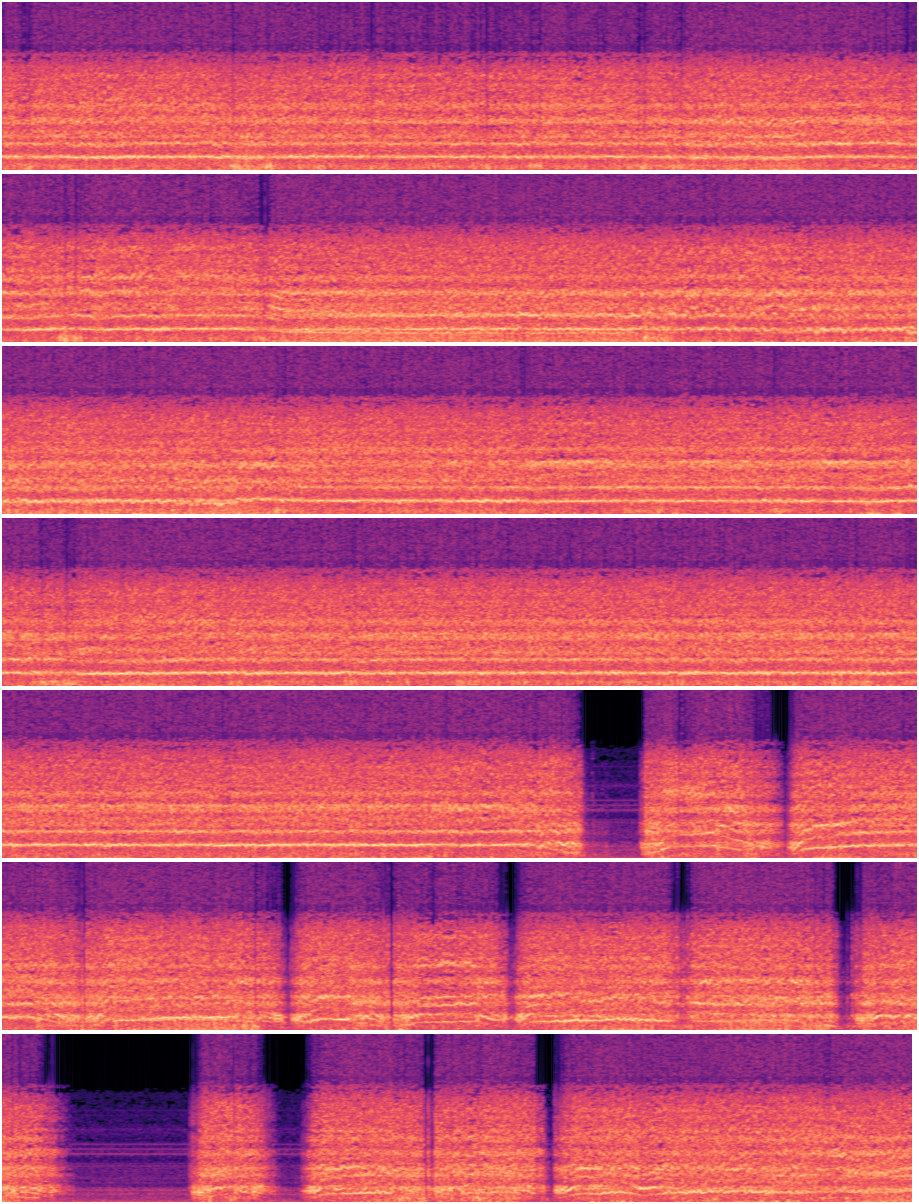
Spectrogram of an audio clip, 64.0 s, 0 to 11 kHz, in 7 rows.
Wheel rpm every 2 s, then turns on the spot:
230, 230, 230, 230, 220, 230, 200, 200, 200, 220, 240, 230, 230, 230, 220, 240, 230, 230, 230, 230, 230, 90, 140, 150, 110, 100, 160, 60, 20, 90, 110, 170.
48-50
